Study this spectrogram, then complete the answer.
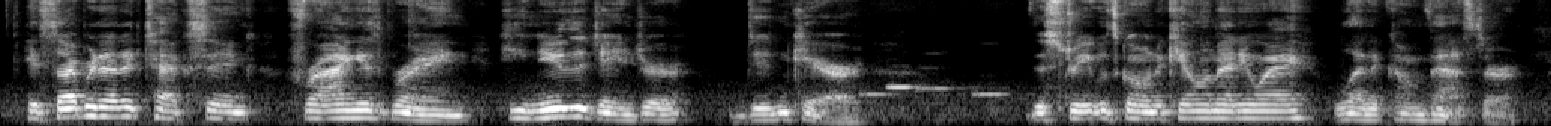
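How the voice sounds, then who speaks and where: Music plays in the background. The speaker talks at a fairly slow pace with ordinary pitch variation. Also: man, fairly high pitch for a man. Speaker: author reading own work. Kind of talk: audiobook narration.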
